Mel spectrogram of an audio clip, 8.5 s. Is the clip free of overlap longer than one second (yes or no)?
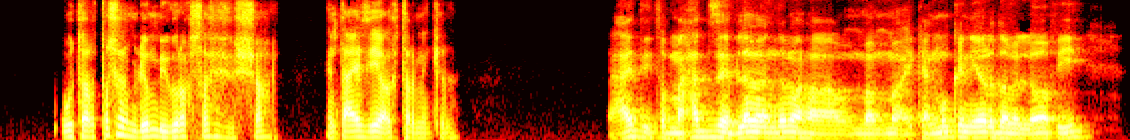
yes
